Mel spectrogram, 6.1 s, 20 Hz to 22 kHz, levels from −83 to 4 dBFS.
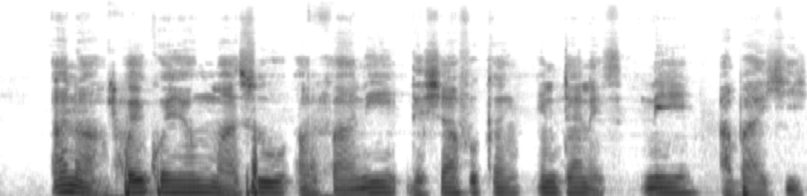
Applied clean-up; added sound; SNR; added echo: neural mask model Resemble Enhance denoiser.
